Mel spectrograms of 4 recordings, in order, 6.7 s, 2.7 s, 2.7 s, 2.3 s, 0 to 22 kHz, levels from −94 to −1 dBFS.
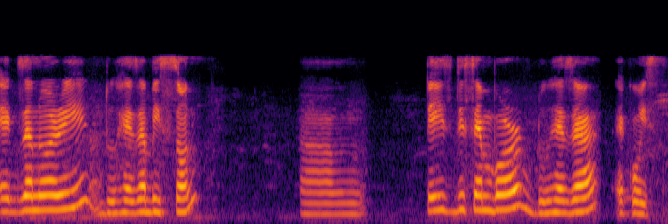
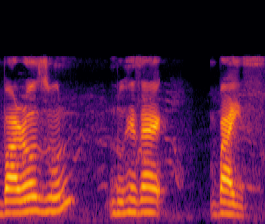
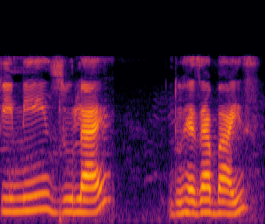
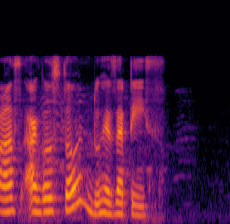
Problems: background conversations at intervals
